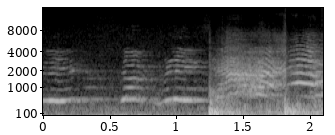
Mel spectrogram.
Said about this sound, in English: This is a woman's jaw being broken.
